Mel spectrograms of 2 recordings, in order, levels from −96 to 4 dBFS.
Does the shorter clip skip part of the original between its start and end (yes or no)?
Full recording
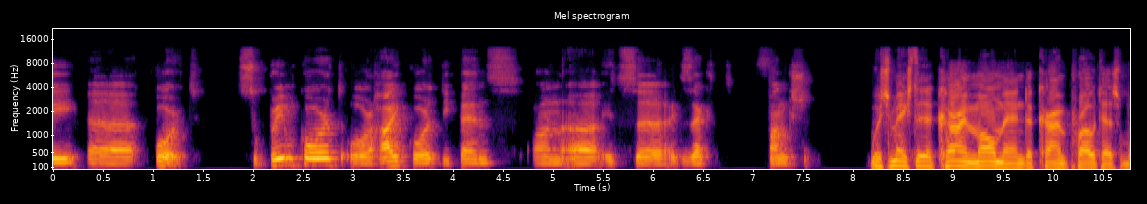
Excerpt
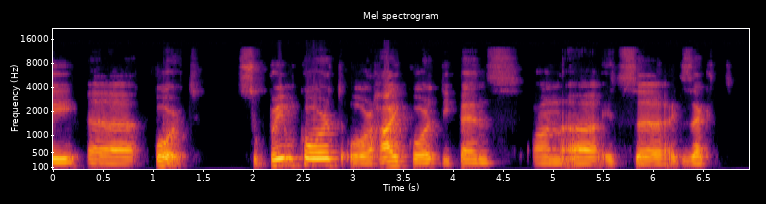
no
